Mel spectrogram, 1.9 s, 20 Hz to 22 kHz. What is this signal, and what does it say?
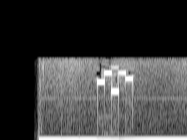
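Five-tone selective call (ZVEI), heard as quick runs of five tones, tones of about 70 ms. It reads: 88559
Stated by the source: Received on an SDR.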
